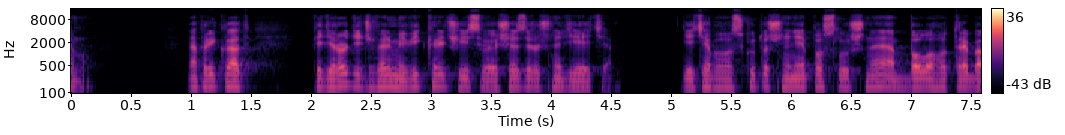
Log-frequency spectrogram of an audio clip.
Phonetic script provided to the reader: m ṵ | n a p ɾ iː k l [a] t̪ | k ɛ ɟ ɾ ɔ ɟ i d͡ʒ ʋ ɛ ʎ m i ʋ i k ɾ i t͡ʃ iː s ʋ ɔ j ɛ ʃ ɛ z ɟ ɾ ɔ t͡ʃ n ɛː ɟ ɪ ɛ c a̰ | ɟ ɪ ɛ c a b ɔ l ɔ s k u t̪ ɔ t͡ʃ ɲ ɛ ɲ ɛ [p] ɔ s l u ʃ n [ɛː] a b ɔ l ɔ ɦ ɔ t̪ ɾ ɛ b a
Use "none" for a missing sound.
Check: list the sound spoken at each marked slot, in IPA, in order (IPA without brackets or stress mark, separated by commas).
a, p, ɛː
